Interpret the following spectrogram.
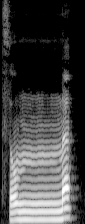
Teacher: So the sound of meme will prolongate because there is a shadda with a fatha. So you will keep your lips closed and then prolongate the sound of meme.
